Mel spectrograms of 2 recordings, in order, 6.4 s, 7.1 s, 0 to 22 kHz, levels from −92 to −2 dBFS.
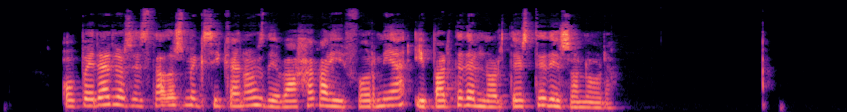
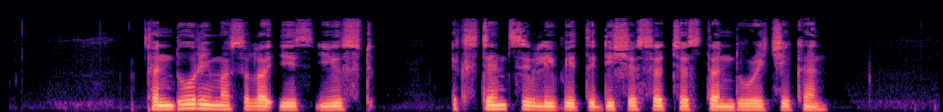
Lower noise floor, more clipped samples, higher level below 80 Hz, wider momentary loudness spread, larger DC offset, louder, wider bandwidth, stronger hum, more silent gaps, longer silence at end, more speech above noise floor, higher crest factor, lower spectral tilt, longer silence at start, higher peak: first, -85 dBFS vs -71 dBFS; neither; about the same, -64 dBFS vs -60 dBFS; first, 13 LU vs 7 LU; neither; about the same, -20 LUFS vs -20 LUFS; first, 16 kHz vs 11 kHz; neither; neither; first, 1.75 s vs 0.85 s; first, 65 dB vs 52 dB; about the same, 20 dB vs 18 dB; second, -2.5 dB/octave vs -6 dB/octave; second, 0.5 s vs 1.1 s; about the same, -2 dBFS vs -2 dBFS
